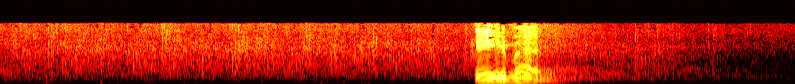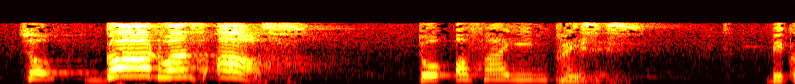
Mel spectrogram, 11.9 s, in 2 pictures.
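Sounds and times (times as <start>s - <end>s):
audience clapping: 0.0s - 5.6s
speech: 3.6s - 4.3s, 6.2s - 8.2s, 9.1s - 10.8s, 11.7s - 11.9s.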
